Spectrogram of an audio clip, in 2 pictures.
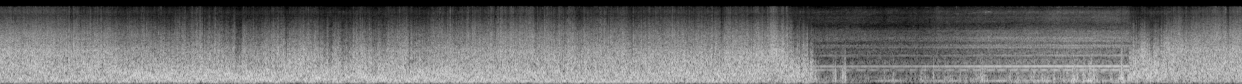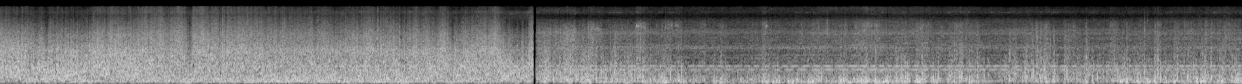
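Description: Motorboat engines running at speed under heavy wind buffeting on the microphone, with water rushing along the hull. The wind drops for a few seconds about eight seconds in, letting a steady engine hum come through, then returns.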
